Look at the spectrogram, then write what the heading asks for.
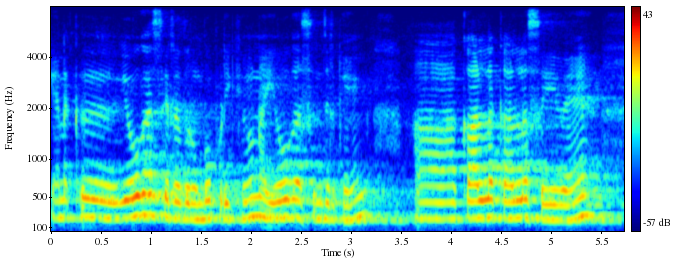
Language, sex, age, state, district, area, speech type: Tamil, female, 18-30, Tamil Nadu, Ariyalur, rural, spontaneous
